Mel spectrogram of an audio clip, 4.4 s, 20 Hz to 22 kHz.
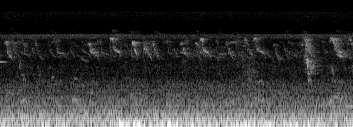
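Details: Feeding chestnut munias, 7 August 2022, give a busy stream of faint, high-pitched chirps and brief descending notes, with a few sharper tweets near the end, set against constant low environmental noise and occasional soft thumps.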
